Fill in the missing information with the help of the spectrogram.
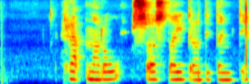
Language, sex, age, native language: Icelandic, male, 8, Icelandic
